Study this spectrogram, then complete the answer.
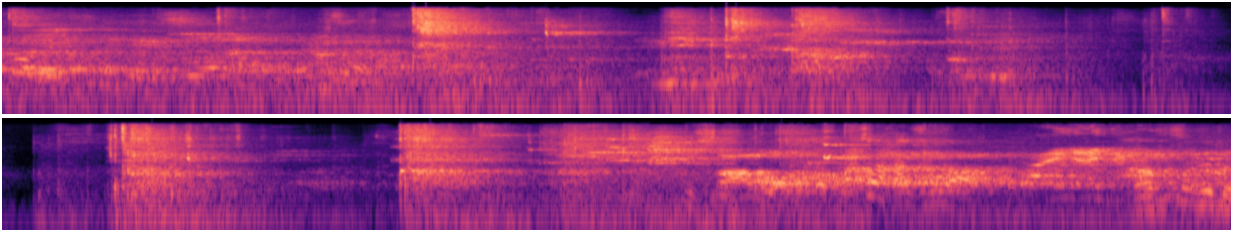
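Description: Sports shoes squeak on the court floor.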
